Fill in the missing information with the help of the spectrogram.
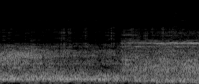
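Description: A steady, loud airplane engine drone fills the whole two seconds, a broad rumbling roar with a thin whine rising in the upper register toward the end. No one speaks.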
